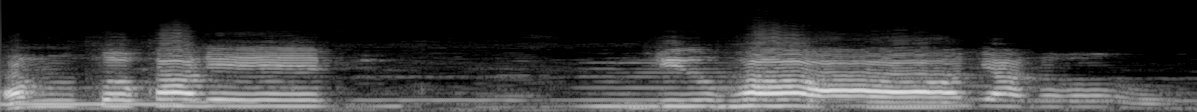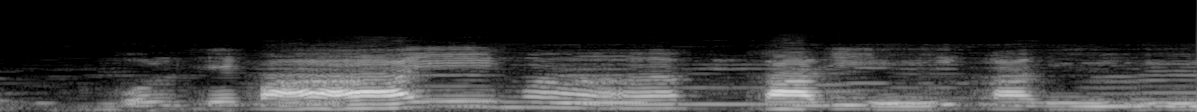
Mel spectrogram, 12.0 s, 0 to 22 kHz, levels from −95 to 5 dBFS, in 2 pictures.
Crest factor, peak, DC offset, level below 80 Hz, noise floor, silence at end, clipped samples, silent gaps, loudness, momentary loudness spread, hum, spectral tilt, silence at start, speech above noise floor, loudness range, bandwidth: 14 dB; -6 dBFS; under 0.1%; -60 dBFS; -50 dBFS; 0 s; under 0.1%; none; -18 LUFS; 21 LU; none; -8.5 dB/octave; 0 s; 31 dB; 7 LU; 5.2 kHz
